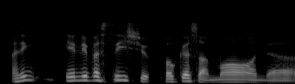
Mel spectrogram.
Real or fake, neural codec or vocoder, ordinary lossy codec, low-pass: real; none; none; 7.2 kHz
